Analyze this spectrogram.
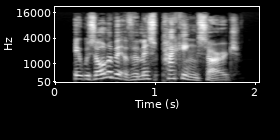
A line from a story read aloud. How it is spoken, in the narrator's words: said Polly quickly, anxious to keep away from anything connected with missing ringlets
